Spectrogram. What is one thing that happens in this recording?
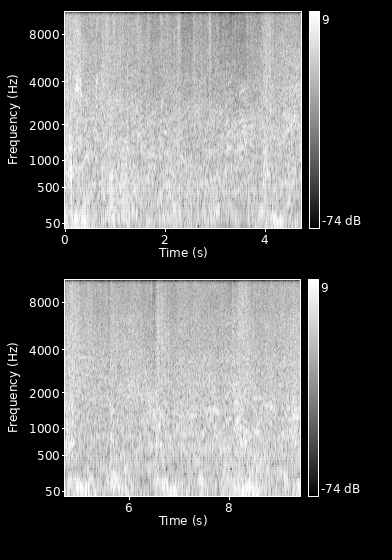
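A blunt weapon strikes bodies with heavy, wet thuds.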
